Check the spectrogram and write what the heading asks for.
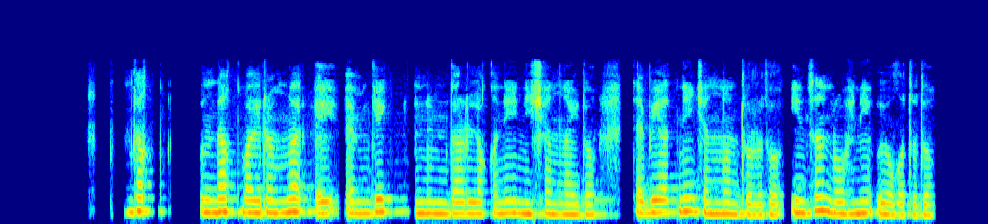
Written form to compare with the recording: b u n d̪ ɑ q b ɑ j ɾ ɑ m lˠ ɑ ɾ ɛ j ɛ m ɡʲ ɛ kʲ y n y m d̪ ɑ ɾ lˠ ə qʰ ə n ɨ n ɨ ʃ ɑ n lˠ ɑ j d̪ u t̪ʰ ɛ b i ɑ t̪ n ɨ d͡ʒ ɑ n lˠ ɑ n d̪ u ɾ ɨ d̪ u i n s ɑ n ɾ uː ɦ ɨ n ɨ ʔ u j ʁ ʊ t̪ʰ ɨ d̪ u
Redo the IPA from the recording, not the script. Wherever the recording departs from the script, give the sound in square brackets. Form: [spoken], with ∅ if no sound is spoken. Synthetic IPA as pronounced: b u n d̪ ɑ q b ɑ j ɾ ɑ m lˠ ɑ ɾ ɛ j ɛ m ɡʲ ɛ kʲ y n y m d̪ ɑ ɾ lˠ ə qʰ ə n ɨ n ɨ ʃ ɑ n lˠ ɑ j d̪ u t̪ʰ ɛ b i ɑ t̪ n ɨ d͡ʒ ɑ n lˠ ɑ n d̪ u ɾ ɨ d̪ u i n s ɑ n ɾ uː ɦ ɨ n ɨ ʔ u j ʁ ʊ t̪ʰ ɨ d̪ u

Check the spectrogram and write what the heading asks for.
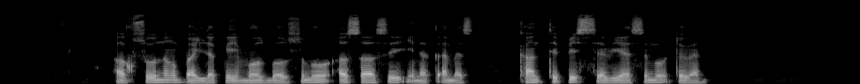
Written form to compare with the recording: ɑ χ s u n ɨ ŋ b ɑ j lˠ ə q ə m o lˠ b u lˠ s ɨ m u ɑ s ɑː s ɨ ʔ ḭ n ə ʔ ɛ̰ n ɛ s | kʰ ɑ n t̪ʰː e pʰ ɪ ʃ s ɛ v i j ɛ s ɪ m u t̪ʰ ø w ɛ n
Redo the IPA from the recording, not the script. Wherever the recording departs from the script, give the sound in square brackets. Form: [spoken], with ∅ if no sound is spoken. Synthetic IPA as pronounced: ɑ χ s u n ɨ ŋ b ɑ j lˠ ə q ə m o lˠ b [o] lˠ s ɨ m u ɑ s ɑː s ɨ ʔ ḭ n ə [q] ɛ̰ [m] ɛ s | kʰ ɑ n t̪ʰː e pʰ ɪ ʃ s ɛ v i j ɛ s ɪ m u t̪ʰ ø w ɛ n

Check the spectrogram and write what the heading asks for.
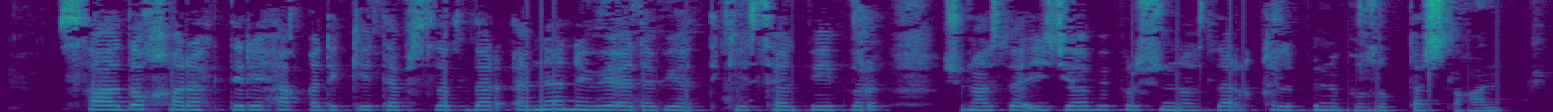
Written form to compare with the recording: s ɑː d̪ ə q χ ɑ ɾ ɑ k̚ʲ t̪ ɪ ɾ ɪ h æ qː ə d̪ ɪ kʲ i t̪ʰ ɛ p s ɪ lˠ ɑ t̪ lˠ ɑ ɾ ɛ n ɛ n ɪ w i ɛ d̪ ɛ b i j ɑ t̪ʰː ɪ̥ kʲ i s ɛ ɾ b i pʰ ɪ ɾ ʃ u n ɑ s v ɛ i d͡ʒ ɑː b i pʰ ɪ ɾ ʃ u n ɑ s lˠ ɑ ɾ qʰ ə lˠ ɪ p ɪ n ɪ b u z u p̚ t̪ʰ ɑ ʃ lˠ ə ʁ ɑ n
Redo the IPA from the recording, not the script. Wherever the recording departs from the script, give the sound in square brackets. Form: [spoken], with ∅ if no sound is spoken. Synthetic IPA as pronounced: s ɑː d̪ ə q χ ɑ ɾ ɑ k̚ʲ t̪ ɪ ɾ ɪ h æ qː ə d̪ ɪ kʲ i t̪ʰ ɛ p s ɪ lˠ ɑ t̪ lˠ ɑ ɾ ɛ n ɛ n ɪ w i ɛ d̪ ɛ b i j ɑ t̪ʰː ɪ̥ kʲ i s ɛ [l] b i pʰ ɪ ɾ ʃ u n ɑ s v ɛ i d͡ʒ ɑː b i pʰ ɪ ɾ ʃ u n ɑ s lˠ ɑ ɾ qʰ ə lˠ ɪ p ɪ n ɪ b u z u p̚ t̪ʰ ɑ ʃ lˠ ə ʁ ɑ n

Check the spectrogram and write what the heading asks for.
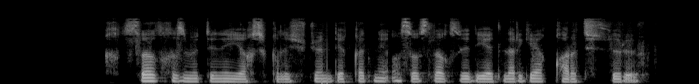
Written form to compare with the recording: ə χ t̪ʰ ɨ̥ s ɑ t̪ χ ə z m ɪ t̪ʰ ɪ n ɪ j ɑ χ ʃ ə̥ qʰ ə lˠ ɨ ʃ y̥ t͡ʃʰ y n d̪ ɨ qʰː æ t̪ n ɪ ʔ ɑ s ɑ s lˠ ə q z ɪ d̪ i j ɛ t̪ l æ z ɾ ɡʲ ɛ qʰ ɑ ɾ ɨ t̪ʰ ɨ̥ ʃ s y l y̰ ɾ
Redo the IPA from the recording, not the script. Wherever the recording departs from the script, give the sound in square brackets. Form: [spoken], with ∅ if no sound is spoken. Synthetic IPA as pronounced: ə χ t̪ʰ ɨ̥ s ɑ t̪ χ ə z m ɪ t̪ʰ ɪ n ɪ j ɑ χ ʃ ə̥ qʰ ə lˠ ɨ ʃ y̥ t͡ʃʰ y n d̪ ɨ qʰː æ t̪ n ɪ ʔ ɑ s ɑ s lˠ ə q z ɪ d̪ i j ɛ t̪ l æ [∅] ɾ ɡʲ ɛ qʰ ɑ ɾ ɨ t̪ʰ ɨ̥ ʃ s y [ɾ] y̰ ɾ

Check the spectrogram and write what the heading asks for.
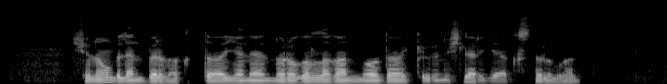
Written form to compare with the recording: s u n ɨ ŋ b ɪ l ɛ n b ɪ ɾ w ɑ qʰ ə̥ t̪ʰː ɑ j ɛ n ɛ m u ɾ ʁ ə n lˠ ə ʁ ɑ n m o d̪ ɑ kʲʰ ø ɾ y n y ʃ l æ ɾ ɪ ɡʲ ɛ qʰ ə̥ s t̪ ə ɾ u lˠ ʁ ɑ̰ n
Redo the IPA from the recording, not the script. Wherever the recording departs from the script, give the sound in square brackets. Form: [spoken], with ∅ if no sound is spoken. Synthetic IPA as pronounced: [ʃ] u n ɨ ŋ b ɪ l ɛ n b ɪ ɾ w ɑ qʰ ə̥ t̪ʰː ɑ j ɛ n ɛ [n] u ɾ ʁ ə n lˠ ə ʁ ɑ n m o d̪ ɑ kʲʰ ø ɾ y n y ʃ l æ ɾ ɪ ɡʲ ɛ qʰ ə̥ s t̪ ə ɾ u lˠ ʁ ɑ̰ n

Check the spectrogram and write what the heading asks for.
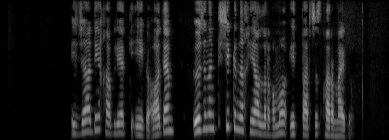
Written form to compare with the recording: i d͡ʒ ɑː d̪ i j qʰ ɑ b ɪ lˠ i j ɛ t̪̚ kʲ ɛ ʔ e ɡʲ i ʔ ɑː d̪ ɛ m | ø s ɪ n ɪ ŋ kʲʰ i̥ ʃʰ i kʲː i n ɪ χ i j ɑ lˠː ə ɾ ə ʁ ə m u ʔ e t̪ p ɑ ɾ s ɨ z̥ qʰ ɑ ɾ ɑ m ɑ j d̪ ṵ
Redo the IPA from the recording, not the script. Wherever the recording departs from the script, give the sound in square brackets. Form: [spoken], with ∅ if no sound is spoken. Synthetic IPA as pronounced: i d͡ʒ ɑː d̪ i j qʰ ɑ b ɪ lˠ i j ɛ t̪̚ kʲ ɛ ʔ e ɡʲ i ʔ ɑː d̪ ɛ m | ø [z] ɪ n ɪ ŋ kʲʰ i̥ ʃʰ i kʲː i n ɪ χ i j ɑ lˠː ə ɾ ə ʁ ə m u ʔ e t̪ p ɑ ɾ s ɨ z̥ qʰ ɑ ɾ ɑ m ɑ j d̪ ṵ

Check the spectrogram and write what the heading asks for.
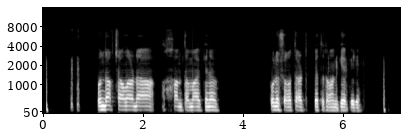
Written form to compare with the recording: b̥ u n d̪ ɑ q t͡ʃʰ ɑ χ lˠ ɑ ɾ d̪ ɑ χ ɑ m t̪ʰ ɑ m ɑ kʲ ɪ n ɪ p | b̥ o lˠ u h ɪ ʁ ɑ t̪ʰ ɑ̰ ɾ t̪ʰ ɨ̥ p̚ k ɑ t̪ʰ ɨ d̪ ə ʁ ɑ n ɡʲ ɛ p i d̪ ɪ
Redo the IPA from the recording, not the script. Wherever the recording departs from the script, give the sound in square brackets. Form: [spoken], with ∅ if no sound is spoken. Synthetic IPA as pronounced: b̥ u n d̪ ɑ q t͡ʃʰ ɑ [ʁ] lˠ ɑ ɾ d̪ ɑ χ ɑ m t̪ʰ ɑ m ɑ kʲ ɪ n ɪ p | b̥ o lˠ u [ʃ] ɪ ʁ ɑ t̪ʰ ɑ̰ ɾ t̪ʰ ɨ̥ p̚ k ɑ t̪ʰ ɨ d̪ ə ʁ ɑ n ɡʲ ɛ p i d̪ ɪ

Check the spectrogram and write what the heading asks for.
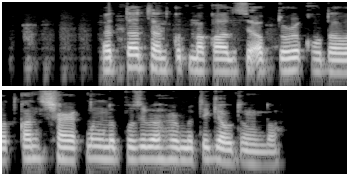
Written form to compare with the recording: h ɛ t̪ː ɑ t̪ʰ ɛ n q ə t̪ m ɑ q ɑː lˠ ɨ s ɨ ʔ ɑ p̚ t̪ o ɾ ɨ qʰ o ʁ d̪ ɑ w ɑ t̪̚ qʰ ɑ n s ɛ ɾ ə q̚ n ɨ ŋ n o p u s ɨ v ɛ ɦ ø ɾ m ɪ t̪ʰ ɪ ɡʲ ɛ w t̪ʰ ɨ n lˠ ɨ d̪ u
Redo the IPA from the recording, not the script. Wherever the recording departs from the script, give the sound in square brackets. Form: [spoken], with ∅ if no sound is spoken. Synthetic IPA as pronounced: h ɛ t̪ː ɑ t̪ʰ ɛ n q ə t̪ m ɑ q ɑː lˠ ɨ s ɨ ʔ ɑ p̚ t̪ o ɾ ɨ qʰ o ʁ d̪ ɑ w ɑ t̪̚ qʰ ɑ n [ʃ] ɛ ɾ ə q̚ n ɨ ŋ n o p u [z] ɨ v ɛ ɦ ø ɾ m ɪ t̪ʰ ɪ ɡʲ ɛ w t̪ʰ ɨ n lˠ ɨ d̪ u

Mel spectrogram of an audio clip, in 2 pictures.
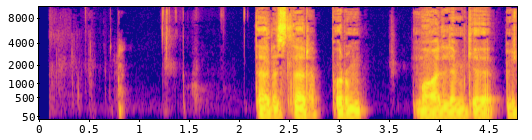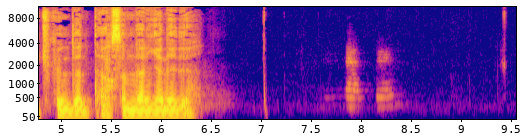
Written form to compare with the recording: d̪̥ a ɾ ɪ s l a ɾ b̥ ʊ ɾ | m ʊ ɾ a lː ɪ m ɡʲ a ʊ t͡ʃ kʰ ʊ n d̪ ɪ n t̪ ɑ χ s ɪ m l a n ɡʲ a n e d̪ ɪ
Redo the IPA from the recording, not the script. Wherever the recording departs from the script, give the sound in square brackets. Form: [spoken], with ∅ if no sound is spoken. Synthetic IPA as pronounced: d̪̥ a ɾ ɪ s l a ɾ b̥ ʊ ɾ | m ʊ [∅] a lː ɪ m ɡʲ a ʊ t͡ʃ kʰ ʊ n d̪ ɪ n [t̪ʰ] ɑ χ s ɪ m l a [ŋ] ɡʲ a n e d̪ ɪ

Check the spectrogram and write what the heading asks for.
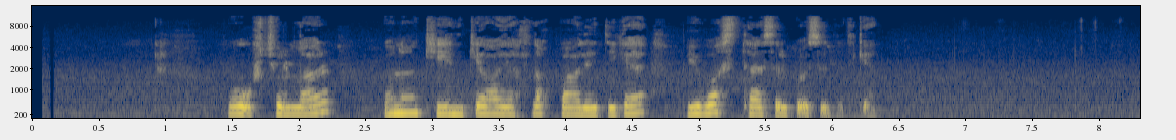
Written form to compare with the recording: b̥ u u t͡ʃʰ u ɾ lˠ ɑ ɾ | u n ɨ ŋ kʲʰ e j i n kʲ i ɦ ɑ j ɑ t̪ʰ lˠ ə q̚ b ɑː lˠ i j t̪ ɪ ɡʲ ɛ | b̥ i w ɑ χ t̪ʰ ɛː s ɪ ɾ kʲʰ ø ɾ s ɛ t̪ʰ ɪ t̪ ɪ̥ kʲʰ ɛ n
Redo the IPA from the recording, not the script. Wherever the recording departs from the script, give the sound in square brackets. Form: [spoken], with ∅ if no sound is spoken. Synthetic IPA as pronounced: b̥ u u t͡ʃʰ u ɾ lˠ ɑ ɾ | u n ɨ ŋ kʲʰ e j i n kʲ i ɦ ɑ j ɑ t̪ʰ lˠ ə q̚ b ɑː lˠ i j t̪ ɪ ɡʲ ɛ | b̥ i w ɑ [s] t̪ʰ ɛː s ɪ ɾ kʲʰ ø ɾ s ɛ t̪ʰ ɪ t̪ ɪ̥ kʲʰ ɛ n

